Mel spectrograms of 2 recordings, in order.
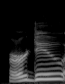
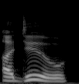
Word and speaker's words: ado: a couple episodes ago I was saying further ero I didn't really know what yeah Oro it's it's further Ado and AD do is not spelled like the French version I bid you Ado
